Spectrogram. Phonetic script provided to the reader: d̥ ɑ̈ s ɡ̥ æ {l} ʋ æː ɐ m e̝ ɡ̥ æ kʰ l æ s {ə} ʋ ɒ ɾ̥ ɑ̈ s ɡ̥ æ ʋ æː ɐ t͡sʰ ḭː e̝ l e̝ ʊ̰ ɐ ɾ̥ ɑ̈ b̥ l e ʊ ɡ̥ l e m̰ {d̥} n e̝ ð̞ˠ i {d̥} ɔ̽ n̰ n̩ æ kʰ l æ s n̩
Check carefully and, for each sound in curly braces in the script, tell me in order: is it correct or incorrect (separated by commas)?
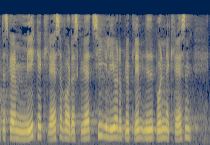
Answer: incorrect, incorrect, correct, incorrect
